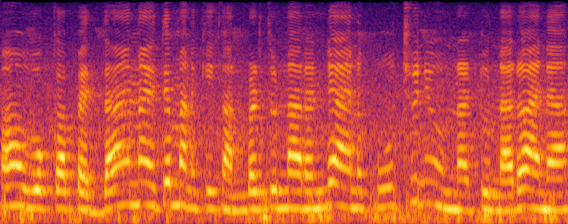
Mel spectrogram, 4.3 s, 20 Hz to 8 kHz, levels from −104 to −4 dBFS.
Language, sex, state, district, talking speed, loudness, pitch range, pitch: Telugu, female, Andhra Pradesh, Visakhapatnam, 170 wpm, -15 LUFS, 220-265 Hz, 230 Hz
